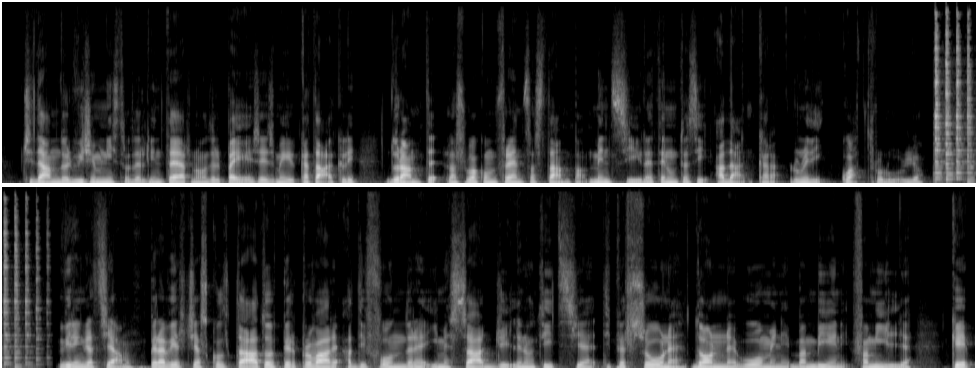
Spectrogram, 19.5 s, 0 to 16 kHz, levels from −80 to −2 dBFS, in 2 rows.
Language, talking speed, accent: Italian, 125 wpm, native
